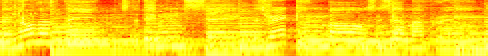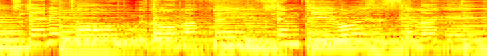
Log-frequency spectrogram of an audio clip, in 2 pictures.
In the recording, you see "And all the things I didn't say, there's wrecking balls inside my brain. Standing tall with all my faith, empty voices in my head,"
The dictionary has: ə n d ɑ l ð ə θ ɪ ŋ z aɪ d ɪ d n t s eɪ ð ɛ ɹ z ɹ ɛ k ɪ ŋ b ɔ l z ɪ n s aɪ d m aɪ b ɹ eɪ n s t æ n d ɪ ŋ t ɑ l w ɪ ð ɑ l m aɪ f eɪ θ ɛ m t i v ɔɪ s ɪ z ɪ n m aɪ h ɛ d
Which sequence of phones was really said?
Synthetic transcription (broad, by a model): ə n ɑ l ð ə θ ɪ ŋ z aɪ d ɪ d n t s eɪ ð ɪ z ɹ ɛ k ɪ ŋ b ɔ z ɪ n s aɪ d m aɪ b ɹ eɪ n s t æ n d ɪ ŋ t ɑ l w ɪ ð ɑ l m aɪ f eɪ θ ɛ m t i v ɔɪ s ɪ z ɪ n m aɪ h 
